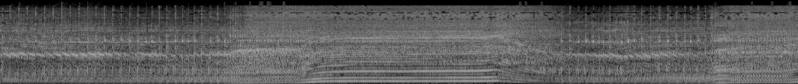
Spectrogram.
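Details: Brand-new Husqvarna 460 Rancher chainsaw on its first run: it climbs cleanly to a high steady scream under throttle, drops back smoothly, then revs again. The pull is strong and even with no misses, a healthy saw.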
